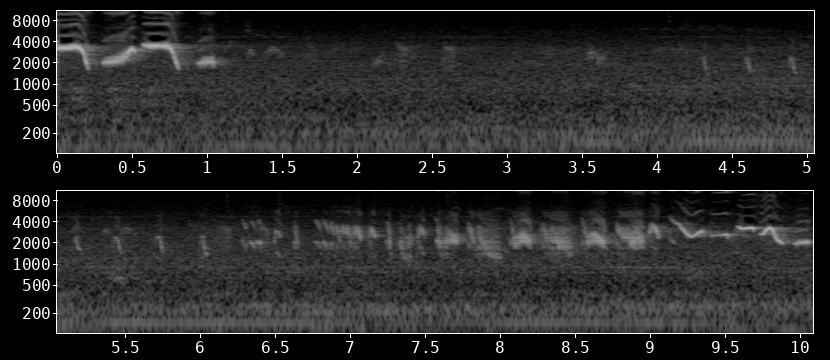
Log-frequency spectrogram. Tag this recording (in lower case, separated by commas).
bird, tweet, bird chirping, bird vocalization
